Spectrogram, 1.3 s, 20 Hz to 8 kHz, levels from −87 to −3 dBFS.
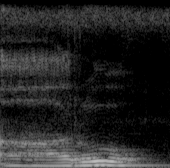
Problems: low volume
